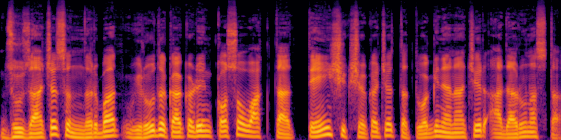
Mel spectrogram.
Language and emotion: Goan Konkani, neutral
